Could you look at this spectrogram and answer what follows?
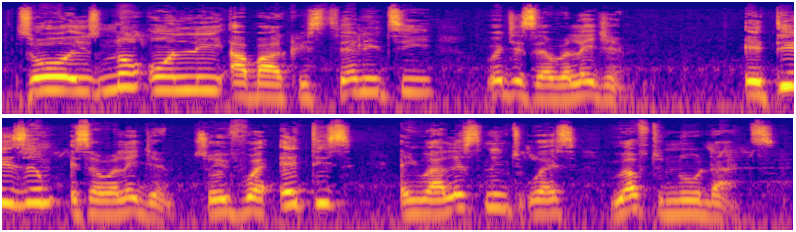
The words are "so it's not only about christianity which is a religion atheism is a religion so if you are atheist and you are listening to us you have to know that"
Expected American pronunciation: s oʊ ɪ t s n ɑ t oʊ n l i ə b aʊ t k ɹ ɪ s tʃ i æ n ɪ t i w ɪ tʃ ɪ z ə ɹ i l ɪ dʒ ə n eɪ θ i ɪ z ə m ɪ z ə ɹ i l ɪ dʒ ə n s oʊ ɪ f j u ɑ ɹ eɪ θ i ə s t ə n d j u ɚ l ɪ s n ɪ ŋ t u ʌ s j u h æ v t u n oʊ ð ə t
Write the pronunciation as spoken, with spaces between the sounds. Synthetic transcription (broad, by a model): s oʊ ɪ t s n ɑ t oʊ n l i ə b aʊ t k ɹ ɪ s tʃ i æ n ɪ t i w ɪ tʃ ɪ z ə ɹ i l ɪ dʒ ə n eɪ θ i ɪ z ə m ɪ s ə ɹ i l ɪ dʒ ə n s oʊ ɪ f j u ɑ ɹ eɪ t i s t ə n j u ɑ l ɪ s n ɪ ŋ t u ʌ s j u h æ f t u n oʊ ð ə t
